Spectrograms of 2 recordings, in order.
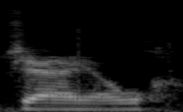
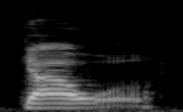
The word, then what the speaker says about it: gaol: Yes, it is an old English spelling of jail. Gaol. Gowl.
